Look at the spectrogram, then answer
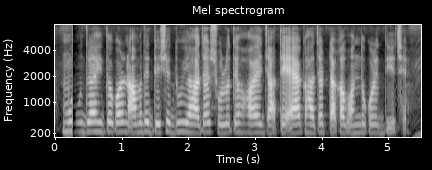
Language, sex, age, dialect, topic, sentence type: Bengali, female, 31-35, Northern/Varendri, banking, statement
